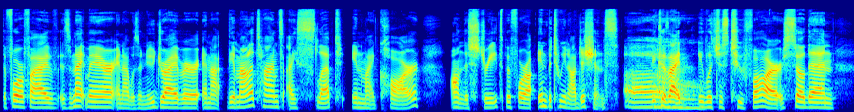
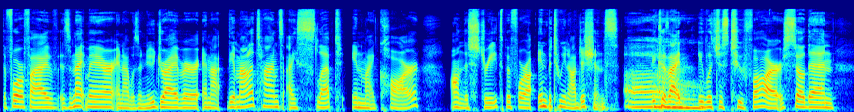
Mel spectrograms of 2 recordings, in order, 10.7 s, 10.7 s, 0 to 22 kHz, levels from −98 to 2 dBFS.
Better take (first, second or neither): second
